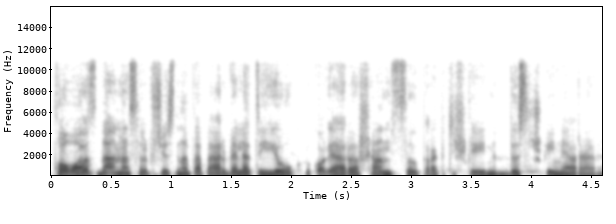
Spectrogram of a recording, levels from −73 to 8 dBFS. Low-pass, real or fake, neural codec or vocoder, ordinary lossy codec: 10.8 kHz; fake; codec, 24 kHz, 1.5 kbps, HILCodec; MP3, 96 kbps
